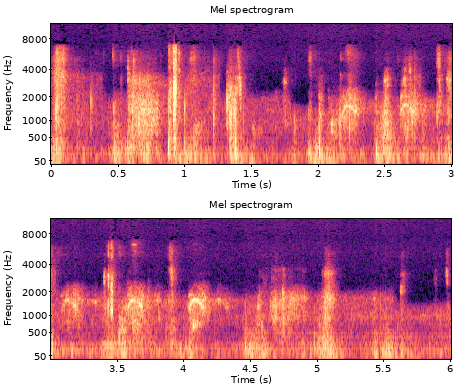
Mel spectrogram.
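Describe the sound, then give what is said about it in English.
A flock of crows caws in overlapping harsh bursts throughout, steady, with a busy outdoor background and a faint voice now and then. “Coming up some crows. Hello, crows.”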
